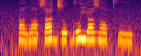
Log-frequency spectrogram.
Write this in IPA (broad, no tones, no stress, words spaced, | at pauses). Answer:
õdˤũsˤed͡zo ɡo jɨzˤũ kʼɨ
